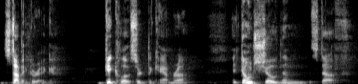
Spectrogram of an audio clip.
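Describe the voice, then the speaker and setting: Low, lively-voiced man joking to himself. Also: unhurried, slightly rough. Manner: jokey, self-mocking, mutters and curses while fiddling with gear. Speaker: podcast host. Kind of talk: rambling solo setup chat.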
